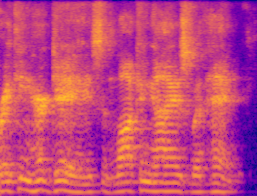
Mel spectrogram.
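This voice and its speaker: A man speaks at a medium pitch in a somewhat breathy voice. His intonation stays fairly even. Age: 60s. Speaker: retired news anchor and fiction author. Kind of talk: reading aloud; casual chat.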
